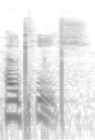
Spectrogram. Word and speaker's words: potiche: Are there any alternate pronunciations? I see just the one, potiche.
